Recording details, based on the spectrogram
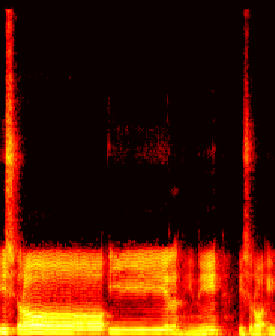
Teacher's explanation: jadi ada Mad bertemu dengan Hamzah di satu kata mad wajib muttasil panjangnya 5 sampai 6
